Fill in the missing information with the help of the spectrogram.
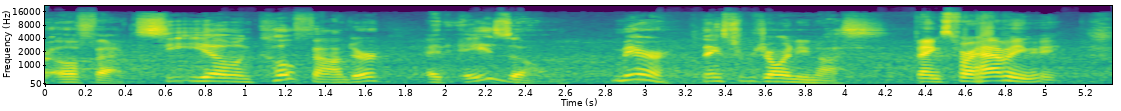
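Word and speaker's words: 藍染め: is actually called Azome, or in Japanese it's pronounced Azome, which would be hard for others to pronounce.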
